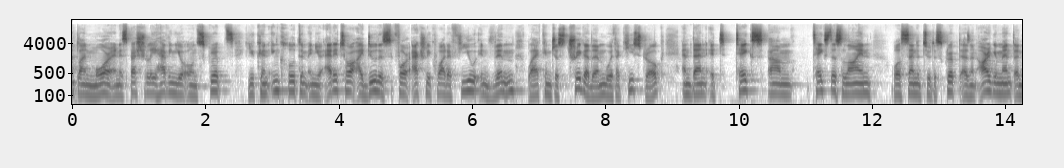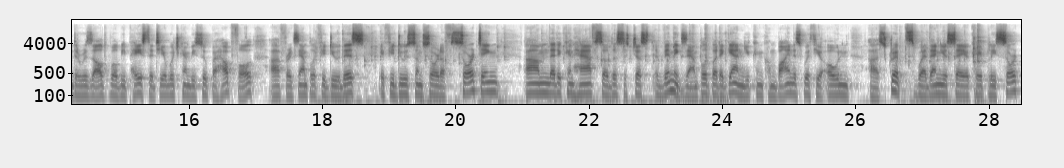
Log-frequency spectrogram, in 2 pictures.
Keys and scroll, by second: 17.5-24.2 typing, 26.2-27.9 typing.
